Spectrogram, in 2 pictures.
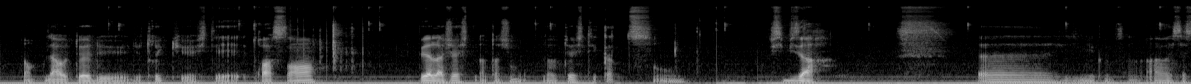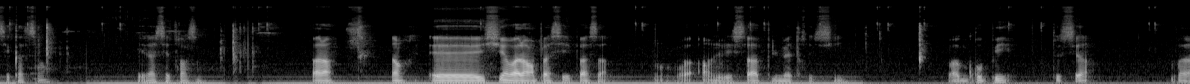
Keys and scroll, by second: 3.2 KP_3, 3.6 KP_0, 6.1 KP_4, 6.9 KP_0, 12.3 KP_4, 13.4 KP_0, 13.7 KP_3, 14.4 KP_0, 21.1 Delete.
